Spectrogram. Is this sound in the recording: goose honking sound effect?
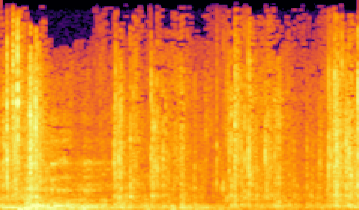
no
